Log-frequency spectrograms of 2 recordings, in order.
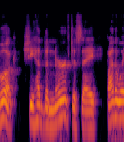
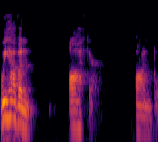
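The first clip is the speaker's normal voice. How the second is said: put-on awestruck tone, full of reverence; 3 semitones lower than usual. Retelling a pilot's announcement to the passengers: imitating a reverent, awed announcement. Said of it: "he said it like God himself was there".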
